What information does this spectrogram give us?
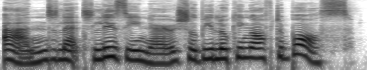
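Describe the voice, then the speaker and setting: A woman voicing a spirited, genteel lady detective who speaks briskly. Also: on the high side, dry recording, clean studio sound, lightly acted.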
